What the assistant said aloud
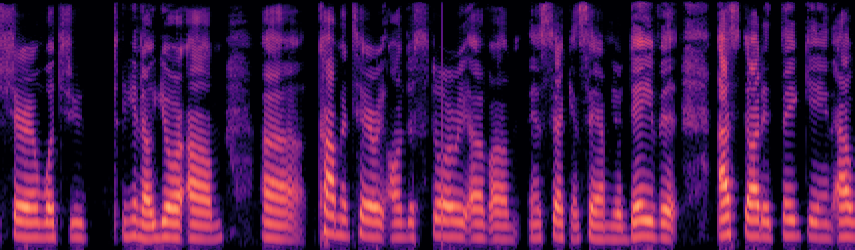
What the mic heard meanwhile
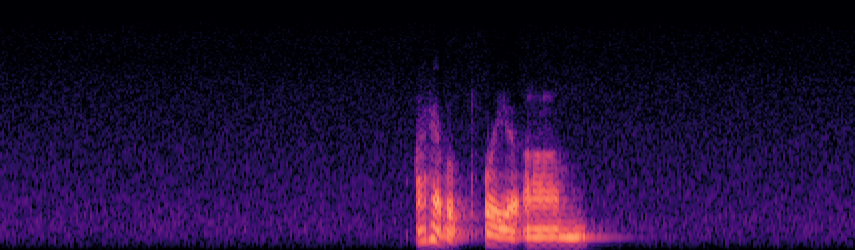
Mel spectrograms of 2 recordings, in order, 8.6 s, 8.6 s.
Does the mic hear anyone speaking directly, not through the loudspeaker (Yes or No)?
Yes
